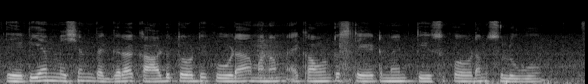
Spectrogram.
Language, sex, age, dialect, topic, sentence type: Telugu, male, 18-24, Utterandhra, banking, statement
